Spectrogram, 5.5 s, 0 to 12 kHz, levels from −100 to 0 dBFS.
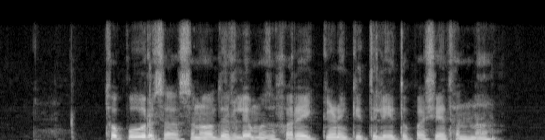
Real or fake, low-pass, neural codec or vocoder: fake; 9.9 kHz; vocoder, 22.05 kHz, 80 mel bands, WaveNeXt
